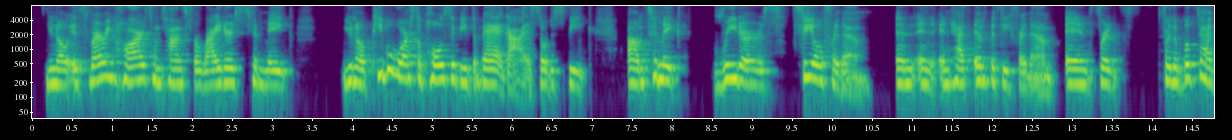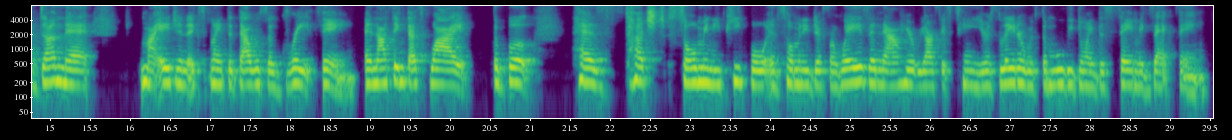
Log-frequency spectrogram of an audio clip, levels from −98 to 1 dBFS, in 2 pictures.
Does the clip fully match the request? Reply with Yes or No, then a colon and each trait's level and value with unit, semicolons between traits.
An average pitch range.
Yes: average, 3.0 semitones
